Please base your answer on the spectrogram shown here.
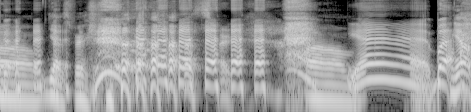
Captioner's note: both laughing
